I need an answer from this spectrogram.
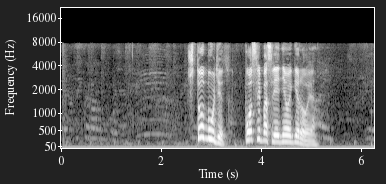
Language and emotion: Russian, neutral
